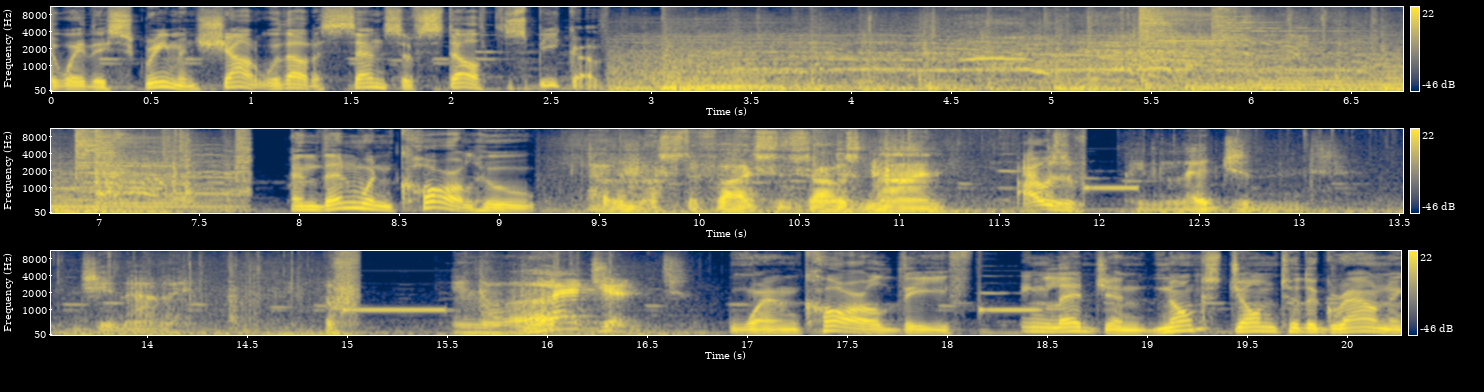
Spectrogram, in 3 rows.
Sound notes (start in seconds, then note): 5.2 screaming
